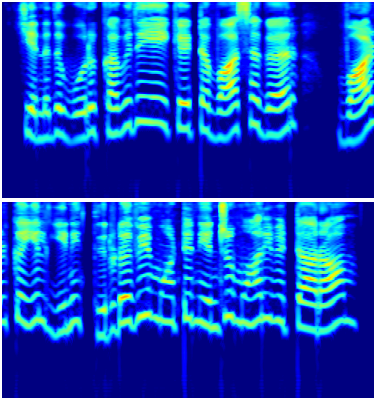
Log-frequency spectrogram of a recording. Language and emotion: Tamil, surprised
